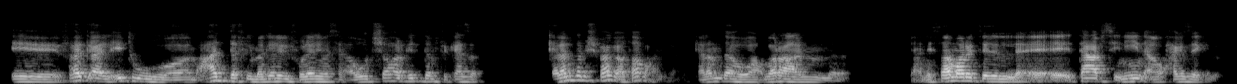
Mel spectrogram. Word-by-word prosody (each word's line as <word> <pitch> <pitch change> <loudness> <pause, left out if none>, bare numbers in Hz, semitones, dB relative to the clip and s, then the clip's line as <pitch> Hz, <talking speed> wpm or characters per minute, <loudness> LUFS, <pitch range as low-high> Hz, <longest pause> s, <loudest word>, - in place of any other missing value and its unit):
آآ، 120 -2 0
فجأة 180 +4 +2
لقيته 135 -8 -1 0.2
م 110 - -9
عدّى 165 +5 +1
في 145 - -10
المجال 125 +2 0
الفُلاني 125 -1 +1
مثلًا 120 -2 -6
أو 115 +4 -2
اتشهر 145 +4 -4
جدًا 145 -2 -4
في 130 -2 -10
كذا. 120 0 -7 0.7
الكلام 165 +8 +1
ده 200 - +1
مش 190 -1 -5
فجأة 180 +2 +1
طبعًا - - -5
يعني، - - -34
الكلام 130 +7 -4
ده 135 - +1
هو 115 -2 0
عبارة 125 +5 0
عن 115 -5 -1 0.8
يعني - - -7
ثمرة 165 +3 +6
ال 135 -2 +3
آآ - - +1 0.5
آآ - - -10
تعب 145 0 +5
سنين 145 0 -2
أو - - -4
حاجة 125 +1 -3
زي 120 -3 -2
كده. - - -18
130 Hz, 175 wpm, -21 LUFS, 120-145 Hz, 0.8 s, ثمرة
